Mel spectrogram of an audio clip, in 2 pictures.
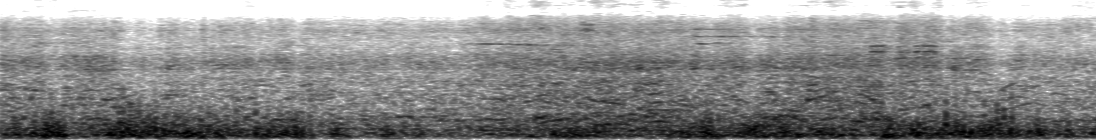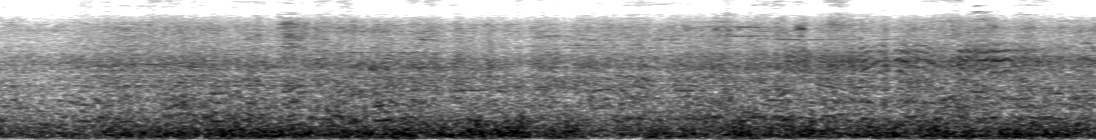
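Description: Steady traffic noise of a busy downtown street heard from above: taxis and motorcycles running, blended with the murmur of people on the sidewalks.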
